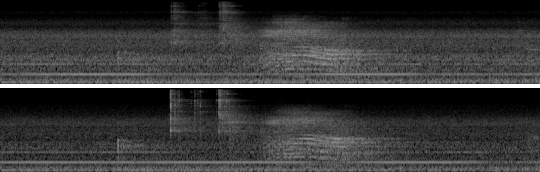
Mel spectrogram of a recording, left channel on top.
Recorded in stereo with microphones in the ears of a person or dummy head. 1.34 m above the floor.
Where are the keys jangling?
40° right (ahead or behind), 1.0 m.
